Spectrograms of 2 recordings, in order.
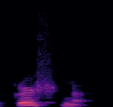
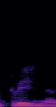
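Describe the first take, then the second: First: Krishna with the vowel and sh curled back; retroflex Sanskrit pronunciation. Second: Said in the usual way. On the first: Shown as a demonstration. Teacher showing the correct Sanskrit name, Krishna said retroflex. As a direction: curl the tongue back on Krishna. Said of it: "es retroflexa". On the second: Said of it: "no se pronuncia Krishna".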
